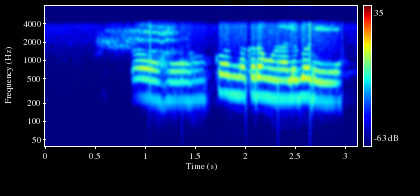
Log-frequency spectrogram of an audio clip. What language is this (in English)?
Punjabi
